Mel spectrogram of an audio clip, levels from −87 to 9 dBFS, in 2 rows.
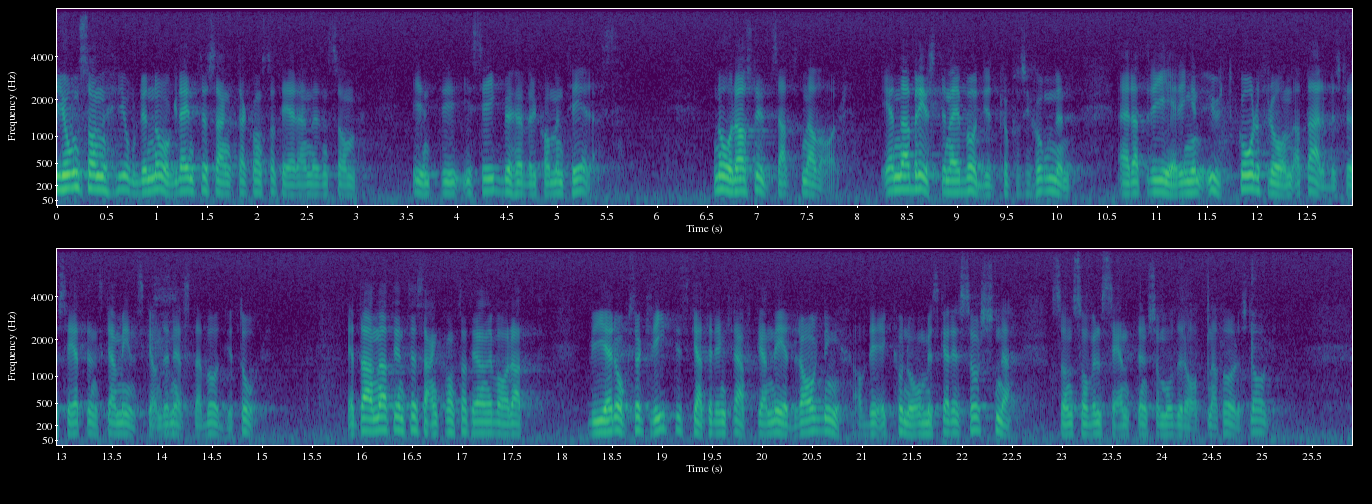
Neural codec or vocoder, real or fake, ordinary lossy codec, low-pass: none; real; none; none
